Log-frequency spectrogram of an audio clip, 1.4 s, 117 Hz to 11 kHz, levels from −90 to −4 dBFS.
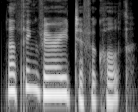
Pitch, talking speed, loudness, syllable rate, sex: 240 Hz, 130 wpm, -18 LUFS, 6.5 syllables/s, female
